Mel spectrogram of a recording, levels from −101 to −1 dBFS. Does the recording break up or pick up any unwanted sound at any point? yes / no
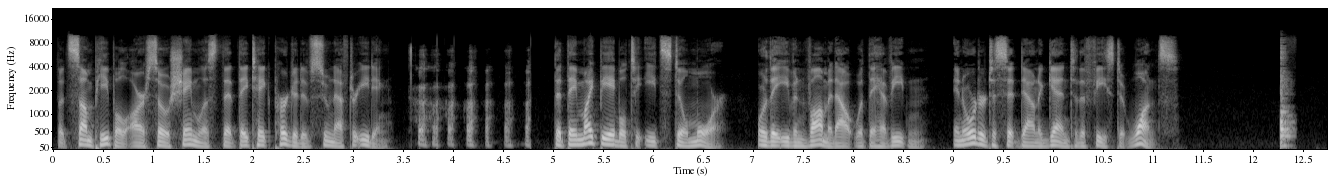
yes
